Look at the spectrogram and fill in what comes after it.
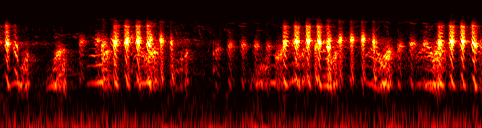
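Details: Croaking frogs: rapid trains of raspy, pulsed croaks in bursts about a second long, two main bursts with softer overlapping calls between them, like a small chorus.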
